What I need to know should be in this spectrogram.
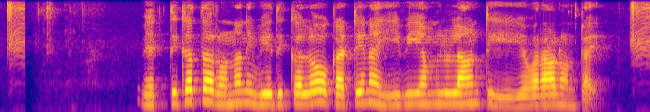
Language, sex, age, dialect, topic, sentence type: Telugu, female, 25-30, Southern, banking, statement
